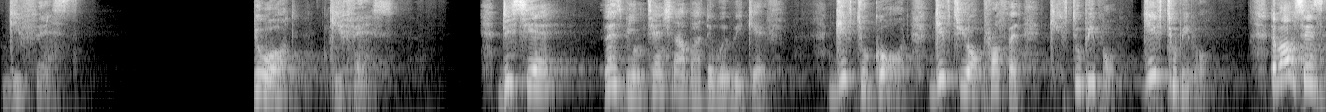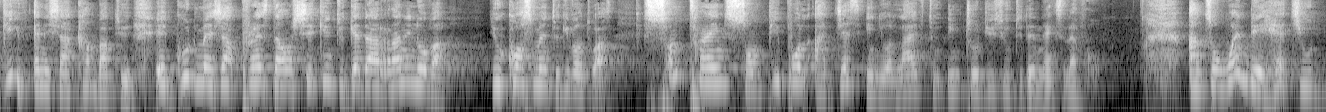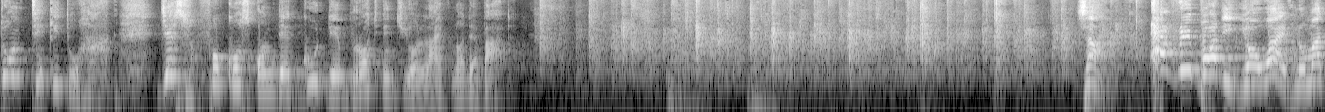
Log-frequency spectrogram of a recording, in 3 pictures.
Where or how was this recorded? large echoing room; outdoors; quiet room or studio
large echoing room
